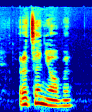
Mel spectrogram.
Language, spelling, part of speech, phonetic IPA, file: Polish, rdzeniowy, adjective, [rd͡zɛ̃ˈɲɔvɨ], LL-Q809 (pol)-rdzeniowy.wav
